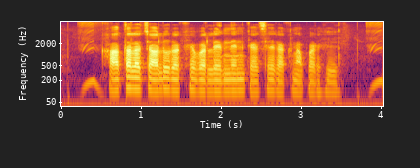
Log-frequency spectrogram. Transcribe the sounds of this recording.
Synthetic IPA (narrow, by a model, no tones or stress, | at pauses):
kʰaːt̪alat͡ʃaːluɾəkʰebəɾlẽnd̪ənkɛːseɾəkʰnapəɽɦiː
